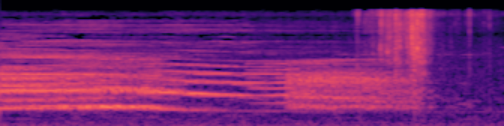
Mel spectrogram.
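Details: A Brahma rooster gives one long, hoarse crow lasting about three seconds, holding a steady pitch before dropping and breaking into a rougher, fading finish.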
